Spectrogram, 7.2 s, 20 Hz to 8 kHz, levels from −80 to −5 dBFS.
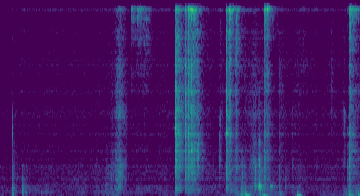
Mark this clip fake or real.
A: fake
